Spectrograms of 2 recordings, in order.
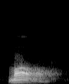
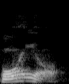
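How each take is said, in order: First: It is said in a Southern US accent. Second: It is said in a general US accent.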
